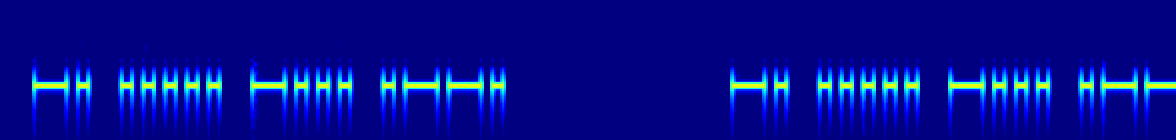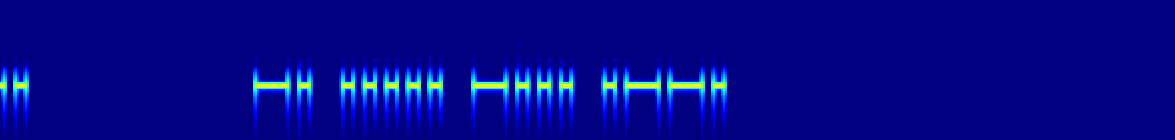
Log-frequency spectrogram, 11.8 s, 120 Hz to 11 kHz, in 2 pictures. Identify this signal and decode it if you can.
Morse code, heard as a keyed tone, about 22 wpm, 700 Hz. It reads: N5BP N5BP N5BP
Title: USA Call Signs - 4 Characters - Repeated 3x - 22wpm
